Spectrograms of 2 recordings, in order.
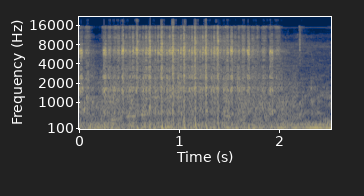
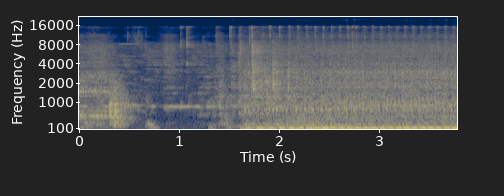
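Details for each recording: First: Yamaha Lexi fuel-injected scooter, dead with ignition lost: starter spins engine with fast even whir and rapid ticks but never fires, no spark at plug lead, after finding broken orange coil wire from ECU. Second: Yamaha Lexi restart after repairing ignition: broken coil wire and missing coil ground fixed; starter whirr, engine catches at about two seconds and settles to steady, even low idle with no misses.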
